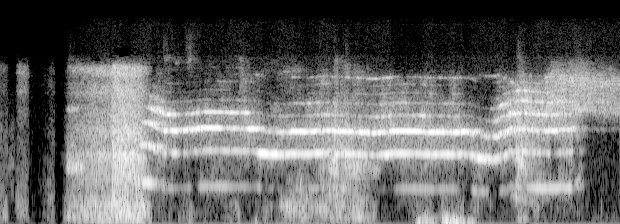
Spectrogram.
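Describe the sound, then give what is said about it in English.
A cat meows for attention in one long, loud, drawn-out yowl. The tone stays strained and whining and fades at the end, with no talk over it. “that cat is not having a good time. That cat wants attention.”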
